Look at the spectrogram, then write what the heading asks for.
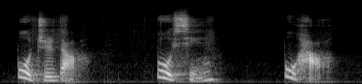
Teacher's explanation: When 不 is followed by a non-fourth tone, which are the first, second, and third tones, it's pronounced as the fourth tone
